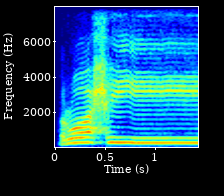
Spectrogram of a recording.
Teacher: This temporary sukoon has turned this 2 counts long vowel into 4 counts long. That is making it mad arid li sukoon.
